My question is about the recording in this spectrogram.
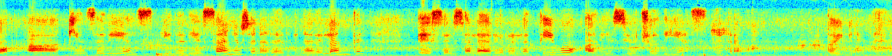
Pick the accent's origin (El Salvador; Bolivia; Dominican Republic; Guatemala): El Salvador; al proceso cultural que tenemos como salvadoreñas y salvadoreños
